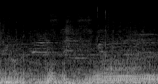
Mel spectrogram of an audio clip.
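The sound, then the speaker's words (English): A car engine hums steadily as it drives on the ice of a frozen lake, its pitch climbing slightly toward the end as it revs, with faint outdoor rumble and possible murmuring voices in the background. “And still some cars on the ice, which I thought was a no-no.”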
